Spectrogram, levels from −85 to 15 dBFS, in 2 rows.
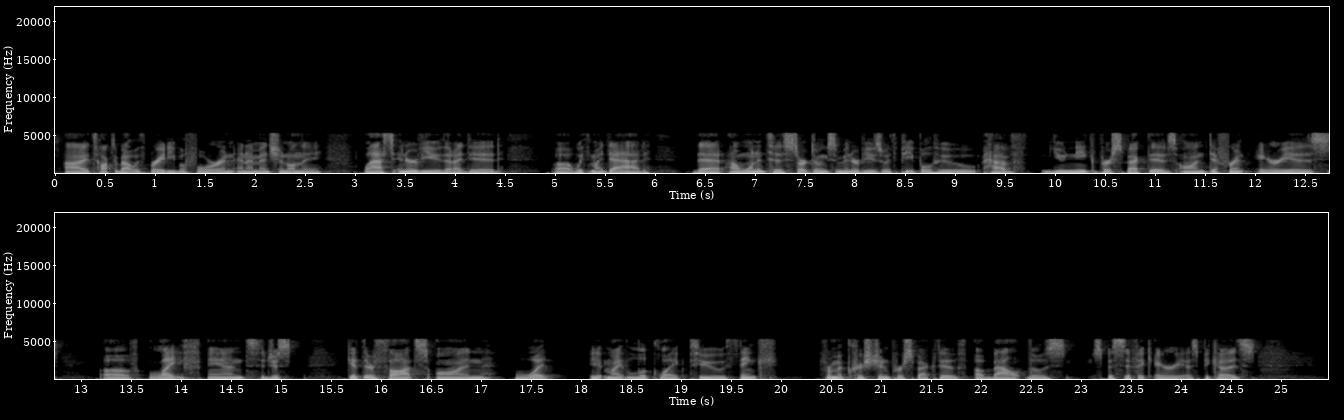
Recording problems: high frequencies cut off; noticeable; nothing above 5.5 kHz

